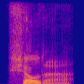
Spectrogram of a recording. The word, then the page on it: shoulder: British English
